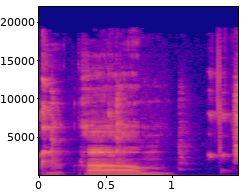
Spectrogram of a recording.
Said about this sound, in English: Where did he get these squeaky? I don't know. We literally do so good throughout the podcast, and then he finds a way to make finds some noise. He finds a squeaky toy somewhere.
